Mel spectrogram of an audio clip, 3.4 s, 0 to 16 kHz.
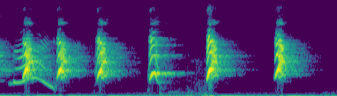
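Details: Two 11.5-week-old Shetland Sheepdog puppies wrestle and run around indoors in the evening. Six sharp, high yapping barks come about every half second, the first sliding downward. The background is quiet.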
